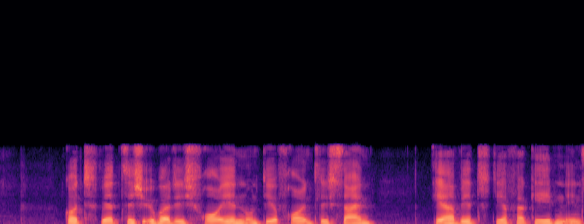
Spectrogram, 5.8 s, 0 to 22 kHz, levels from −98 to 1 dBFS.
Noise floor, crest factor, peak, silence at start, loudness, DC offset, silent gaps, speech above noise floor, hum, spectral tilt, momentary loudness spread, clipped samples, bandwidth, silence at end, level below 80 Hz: -59 dBFS; 16 dB; -6 dBFS; 0.65 s; -22 LUFS; under 0.1%; none; 37 dB; none; -5.5 dB/octave; 5 LU; under 0.1%; 8.2 kHz; 0 s; -74 dBFS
